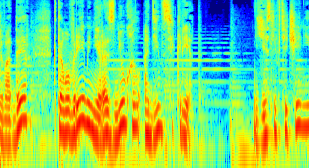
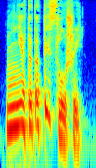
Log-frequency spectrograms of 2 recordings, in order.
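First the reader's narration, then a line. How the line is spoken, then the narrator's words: Sharp barking. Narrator (Russian): рявкнула она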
